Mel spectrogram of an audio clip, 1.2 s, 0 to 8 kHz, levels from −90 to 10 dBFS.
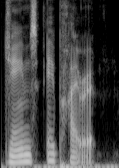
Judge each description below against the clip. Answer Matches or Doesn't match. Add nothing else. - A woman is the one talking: Doesn't match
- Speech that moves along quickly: Doesn't match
